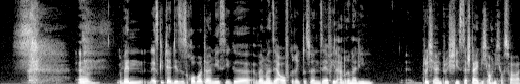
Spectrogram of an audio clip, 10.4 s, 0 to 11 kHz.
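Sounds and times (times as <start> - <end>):
speech: 1.5 - 10.3
dog coughing: 1.6 - 2.2.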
